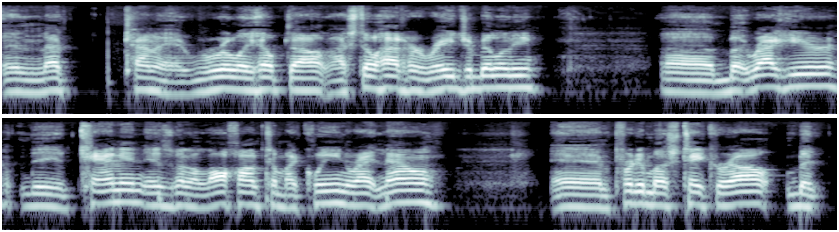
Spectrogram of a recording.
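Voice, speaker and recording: A man's voice: mid-range voice, darkish tone. Middle-aged man rambling over gameplay. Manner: rambling, explains step by step with many "uh"s. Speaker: gaming channel host. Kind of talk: casual gameplay commentary.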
